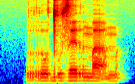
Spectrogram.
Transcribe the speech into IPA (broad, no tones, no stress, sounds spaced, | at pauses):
r o d u z ɛ r m a m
